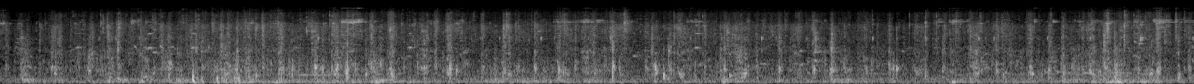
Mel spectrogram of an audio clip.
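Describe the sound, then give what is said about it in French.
Carriage horse hooves clip-clop in a steady, continuous rhythm on a hard surface, with dense clattering and street noise filling the background throughout. “mais ils savent faire ce qu'on a besoin dans le travail de la calèche.”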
